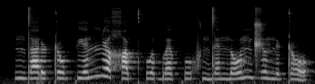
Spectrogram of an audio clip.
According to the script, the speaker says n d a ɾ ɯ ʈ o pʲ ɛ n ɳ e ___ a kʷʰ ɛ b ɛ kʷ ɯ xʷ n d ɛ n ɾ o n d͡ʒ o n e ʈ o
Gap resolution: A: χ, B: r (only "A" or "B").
A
